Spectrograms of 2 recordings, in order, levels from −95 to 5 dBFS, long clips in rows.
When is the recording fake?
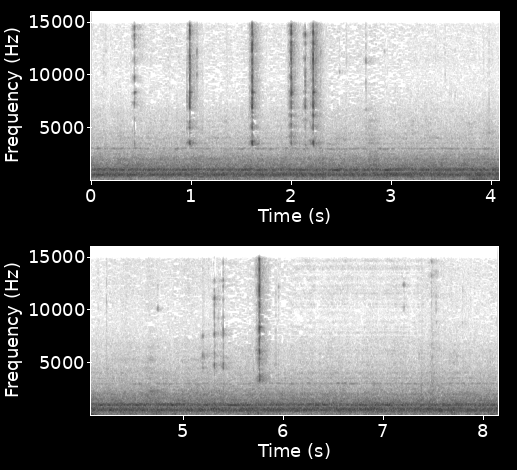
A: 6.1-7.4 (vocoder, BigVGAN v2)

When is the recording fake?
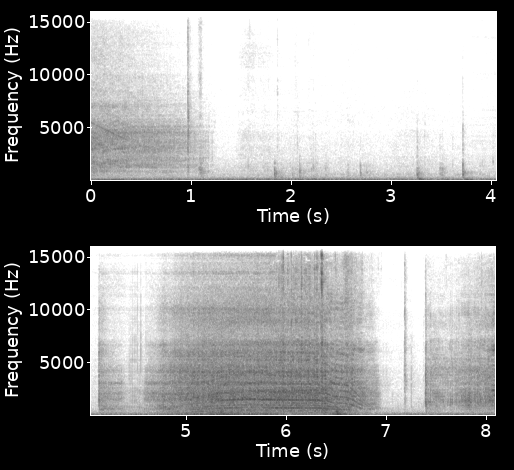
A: 3.8-5.9 (autoencoder, DAC-VAE)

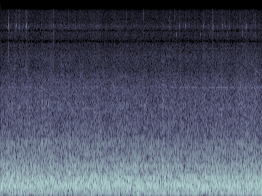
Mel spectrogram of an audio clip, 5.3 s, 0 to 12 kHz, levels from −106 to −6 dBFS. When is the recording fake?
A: 0.9-2.3 (autoencoder, DAC-VAE)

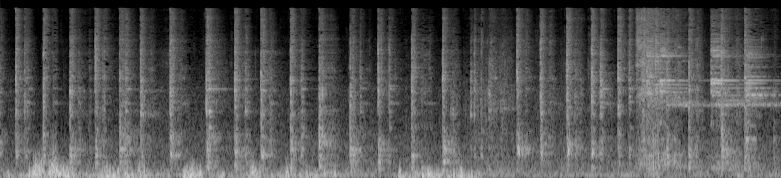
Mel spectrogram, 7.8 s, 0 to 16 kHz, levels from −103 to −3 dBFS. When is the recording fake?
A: none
